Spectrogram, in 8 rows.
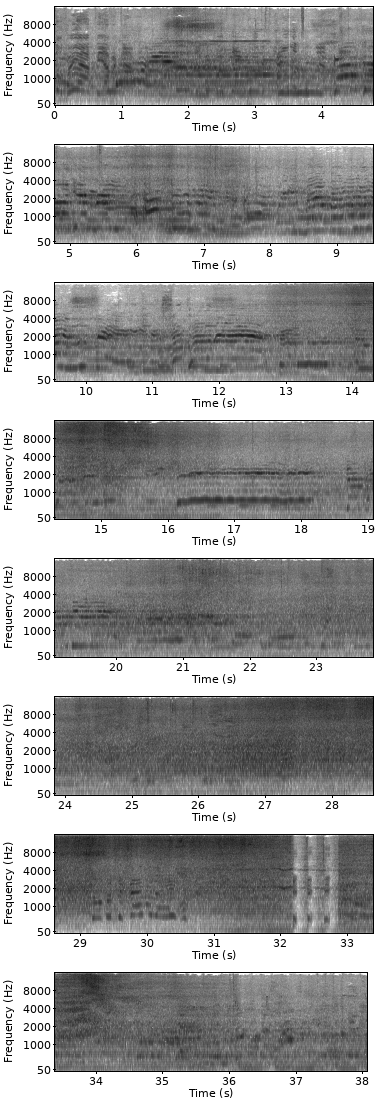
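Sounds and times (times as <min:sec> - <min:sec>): bicycles passing close by: 0:12.2 - 0:37.8.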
